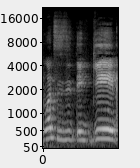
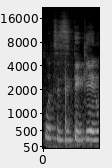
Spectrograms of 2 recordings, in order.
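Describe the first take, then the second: First: "again" pushed louder and higher; louder anxious repeat. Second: Said in the usual way. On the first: Retold or imitated. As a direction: repeat the question louder, anxiety rising. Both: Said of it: "I was having mad anxiety".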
